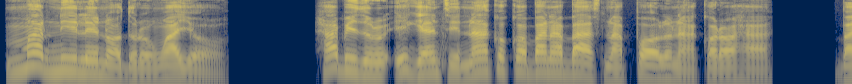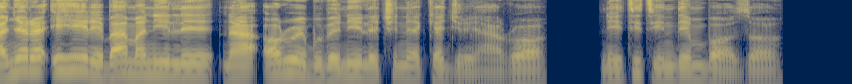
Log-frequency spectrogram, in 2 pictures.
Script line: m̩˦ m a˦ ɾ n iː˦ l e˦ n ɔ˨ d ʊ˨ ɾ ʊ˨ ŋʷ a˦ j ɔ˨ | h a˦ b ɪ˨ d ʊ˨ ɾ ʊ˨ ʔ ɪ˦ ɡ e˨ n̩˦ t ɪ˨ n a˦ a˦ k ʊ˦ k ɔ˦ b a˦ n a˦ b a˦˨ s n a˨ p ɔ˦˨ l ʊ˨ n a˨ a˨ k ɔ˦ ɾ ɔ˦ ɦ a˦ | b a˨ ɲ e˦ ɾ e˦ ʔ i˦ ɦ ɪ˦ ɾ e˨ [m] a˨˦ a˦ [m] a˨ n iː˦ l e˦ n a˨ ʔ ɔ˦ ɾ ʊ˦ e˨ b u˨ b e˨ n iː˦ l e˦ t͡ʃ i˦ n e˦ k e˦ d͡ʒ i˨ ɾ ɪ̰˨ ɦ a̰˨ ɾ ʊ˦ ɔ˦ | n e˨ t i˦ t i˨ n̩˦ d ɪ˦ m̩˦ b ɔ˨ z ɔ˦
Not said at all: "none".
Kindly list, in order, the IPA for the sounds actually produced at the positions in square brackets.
b, m

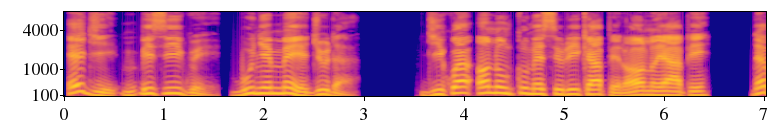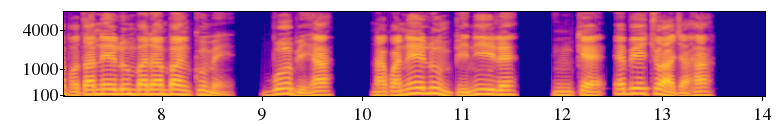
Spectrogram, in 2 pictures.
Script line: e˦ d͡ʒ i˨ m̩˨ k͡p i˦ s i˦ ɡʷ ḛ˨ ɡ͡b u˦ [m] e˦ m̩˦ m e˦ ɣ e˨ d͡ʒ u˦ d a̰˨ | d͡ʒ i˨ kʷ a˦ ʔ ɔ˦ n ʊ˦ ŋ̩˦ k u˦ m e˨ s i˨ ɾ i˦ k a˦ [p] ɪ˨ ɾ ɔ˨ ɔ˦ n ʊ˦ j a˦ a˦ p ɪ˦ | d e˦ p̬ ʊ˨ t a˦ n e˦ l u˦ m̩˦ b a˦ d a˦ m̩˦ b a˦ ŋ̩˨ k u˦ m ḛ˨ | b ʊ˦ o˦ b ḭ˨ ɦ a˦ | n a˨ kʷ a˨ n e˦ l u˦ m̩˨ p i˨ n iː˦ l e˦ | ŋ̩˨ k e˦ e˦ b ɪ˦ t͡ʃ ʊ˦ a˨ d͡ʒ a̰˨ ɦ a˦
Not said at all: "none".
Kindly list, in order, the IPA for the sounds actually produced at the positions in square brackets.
ɲ, p

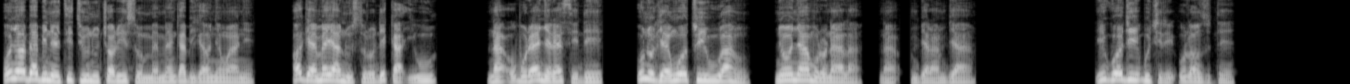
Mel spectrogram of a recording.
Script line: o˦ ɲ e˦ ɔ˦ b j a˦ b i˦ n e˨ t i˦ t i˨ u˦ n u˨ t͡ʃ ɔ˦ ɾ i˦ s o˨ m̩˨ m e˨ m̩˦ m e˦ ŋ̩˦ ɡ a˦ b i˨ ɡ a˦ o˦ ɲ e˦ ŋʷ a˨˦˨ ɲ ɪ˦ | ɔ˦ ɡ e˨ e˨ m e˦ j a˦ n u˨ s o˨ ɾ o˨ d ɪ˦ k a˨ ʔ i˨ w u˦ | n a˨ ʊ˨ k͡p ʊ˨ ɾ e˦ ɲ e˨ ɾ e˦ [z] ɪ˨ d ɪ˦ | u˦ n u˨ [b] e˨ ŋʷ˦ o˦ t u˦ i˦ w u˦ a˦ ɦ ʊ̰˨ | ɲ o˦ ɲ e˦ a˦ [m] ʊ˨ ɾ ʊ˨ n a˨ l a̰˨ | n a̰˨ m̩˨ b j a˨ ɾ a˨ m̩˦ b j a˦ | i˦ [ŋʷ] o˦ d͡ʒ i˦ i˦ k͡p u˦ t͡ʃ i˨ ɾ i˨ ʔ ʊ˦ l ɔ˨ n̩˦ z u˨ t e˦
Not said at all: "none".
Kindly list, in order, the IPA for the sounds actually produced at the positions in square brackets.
s, ɡ, m, ɡʷ

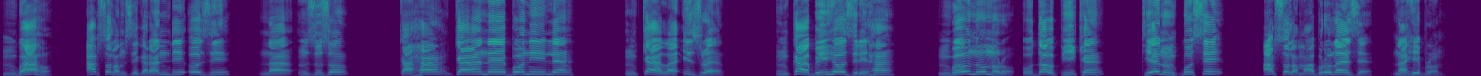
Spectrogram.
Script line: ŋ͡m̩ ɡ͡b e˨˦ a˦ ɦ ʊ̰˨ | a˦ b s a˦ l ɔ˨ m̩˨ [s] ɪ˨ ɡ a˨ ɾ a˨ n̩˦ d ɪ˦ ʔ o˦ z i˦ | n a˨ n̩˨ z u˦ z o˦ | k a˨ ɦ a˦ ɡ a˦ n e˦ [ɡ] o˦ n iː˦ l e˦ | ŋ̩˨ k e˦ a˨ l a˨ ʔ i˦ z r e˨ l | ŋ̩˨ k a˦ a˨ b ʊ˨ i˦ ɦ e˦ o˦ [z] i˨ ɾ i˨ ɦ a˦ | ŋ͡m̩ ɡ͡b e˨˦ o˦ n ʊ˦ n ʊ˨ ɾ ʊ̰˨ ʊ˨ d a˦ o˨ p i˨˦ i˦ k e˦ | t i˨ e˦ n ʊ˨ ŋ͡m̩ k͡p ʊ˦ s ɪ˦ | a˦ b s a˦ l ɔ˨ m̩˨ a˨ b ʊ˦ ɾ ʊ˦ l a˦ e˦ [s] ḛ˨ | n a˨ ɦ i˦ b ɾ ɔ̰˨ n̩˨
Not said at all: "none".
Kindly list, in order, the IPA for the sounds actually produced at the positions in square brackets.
z, b, z, z

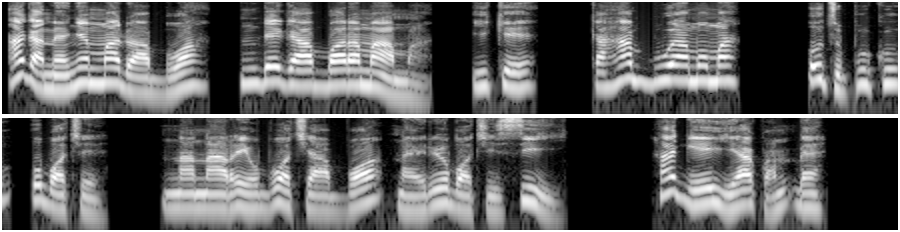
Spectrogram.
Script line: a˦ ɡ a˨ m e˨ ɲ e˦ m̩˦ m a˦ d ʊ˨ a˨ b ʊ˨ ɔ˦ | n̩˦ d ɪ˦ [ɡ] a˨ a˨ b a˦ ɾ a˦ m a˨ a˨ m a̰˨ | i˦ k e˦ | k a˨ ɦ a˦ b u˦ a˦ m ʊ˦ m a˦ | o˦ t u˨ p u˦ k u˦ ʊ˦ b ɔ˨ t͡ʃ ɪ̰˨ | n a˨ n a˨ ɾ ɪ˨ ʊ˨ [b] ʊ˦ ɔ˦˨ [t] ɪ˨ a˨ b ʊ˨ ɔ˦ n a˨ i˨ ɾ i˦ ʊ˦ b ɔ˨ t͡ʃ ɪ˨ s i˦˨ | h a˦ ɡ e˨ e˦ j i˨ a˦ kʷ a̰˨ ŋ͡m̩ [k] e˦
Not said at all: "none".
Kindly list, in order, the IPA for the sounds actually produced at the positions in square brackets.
ɡ, b, t͡ʃ, k͡p

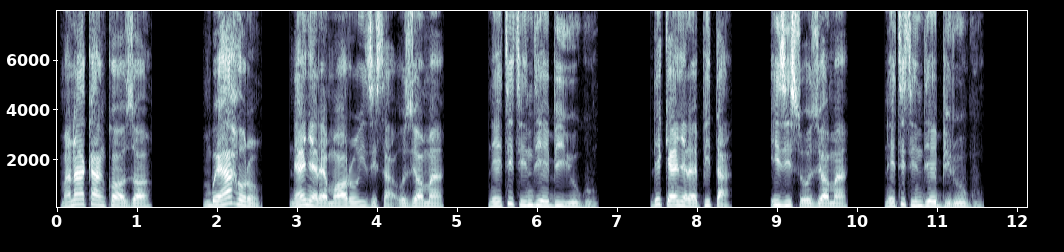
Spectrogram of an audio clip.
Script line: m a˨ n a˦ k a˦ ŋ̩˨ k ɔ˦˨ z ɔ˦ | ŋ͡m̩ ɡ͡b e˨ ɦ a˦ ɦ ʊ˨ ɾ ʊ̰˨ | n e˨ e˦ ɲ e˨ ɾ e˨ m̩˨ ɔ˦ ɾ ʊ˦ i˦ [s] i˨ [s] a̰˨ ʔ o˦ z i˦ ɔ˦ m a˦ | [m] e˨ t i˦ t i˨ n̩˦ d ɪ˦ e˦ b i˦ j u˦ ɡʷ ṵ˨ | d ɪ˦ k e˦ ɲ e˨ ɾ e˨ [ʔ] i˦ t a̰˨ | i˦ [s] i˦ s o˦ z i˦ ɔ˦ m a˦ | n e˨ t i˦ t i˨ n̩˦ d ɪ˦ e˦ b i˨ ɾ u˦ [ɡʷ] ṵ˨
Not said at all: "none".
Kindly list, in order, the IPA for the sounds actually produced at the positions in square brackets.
z, s, n, p, z, ɡʷ

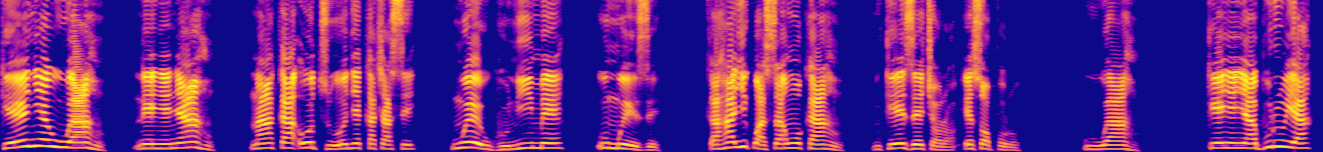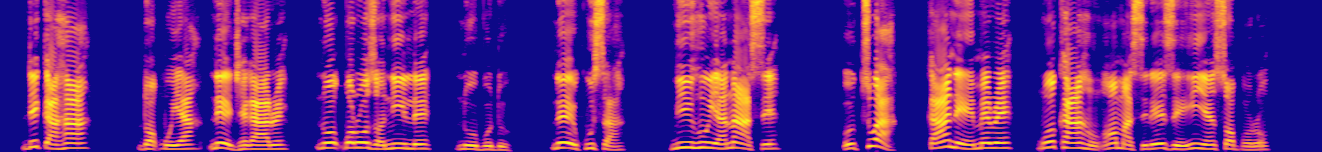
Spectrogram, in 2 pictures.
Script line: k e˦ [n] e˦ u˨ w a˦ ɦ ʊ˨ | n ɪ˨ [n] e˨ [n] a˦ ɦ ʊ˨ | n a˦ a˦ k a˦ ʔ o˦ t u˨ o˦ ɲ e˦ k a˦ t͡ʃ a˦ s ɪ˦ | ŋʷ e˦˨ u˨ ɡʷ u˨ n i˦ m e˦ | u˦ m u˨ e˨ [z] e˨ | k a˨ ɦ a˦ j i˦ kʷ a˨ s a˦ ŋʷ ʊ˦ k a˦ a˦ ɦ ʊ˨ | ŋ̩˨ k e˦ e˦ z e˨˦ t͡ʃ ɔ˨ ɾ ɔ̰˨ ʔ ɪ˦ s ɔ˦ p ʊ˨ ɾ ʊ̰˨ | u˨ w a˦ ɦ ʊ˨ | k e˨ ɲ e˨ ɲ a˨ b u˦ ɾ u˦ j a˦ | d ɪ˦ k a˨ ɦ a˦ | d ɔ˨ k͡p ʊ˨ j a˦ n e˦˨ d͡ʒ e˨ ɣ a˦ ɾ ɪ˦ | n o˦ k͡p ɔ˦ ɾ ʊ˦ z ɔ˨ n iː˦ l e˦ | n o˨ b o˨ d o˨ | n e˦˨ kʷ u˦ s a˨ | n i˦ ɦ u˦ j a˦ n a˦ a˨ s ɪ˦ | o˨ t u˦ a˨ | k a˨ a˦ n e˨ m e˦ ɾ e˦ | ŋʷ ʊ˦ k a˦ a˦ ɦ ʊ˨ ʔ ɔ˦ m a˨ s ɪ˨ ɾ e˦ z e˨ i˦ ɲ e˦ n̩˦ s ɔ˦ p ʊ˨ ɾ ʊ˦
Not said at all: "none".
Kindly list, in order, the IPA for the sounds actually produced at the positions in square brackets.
ɲ, ɲ, ɲ, z

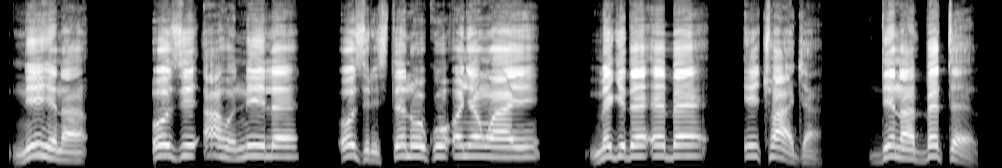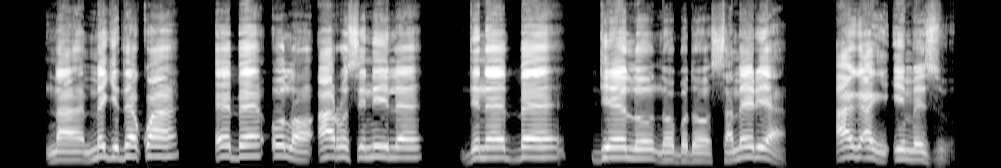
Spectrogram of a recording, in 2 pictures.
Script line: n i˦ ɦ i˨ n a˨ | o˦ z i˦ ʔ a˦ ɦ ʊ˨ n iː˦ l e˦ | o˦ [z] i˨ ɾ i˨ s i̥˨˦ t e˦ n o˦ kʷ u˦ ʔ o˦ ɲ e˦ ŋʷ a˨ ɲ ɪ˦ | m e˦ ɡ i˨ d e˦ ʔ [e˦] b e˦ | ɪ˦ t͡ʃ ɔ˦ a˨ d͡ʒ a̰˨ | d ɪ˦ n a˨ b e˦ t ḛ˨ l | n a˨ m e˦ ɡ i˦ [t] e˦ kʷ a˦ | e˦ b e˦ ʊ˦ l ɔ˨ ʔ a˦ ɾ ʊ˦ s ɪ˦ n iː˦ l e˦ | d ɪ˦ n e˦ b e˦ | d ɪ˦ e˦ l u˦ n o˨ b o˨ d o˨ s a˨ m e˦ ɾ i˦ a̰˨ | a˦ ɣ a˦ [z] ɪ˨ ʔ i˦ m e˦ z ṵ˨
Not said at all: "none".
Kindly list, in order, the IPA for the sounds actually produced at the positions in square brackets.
z, e˦, d, ɣ

